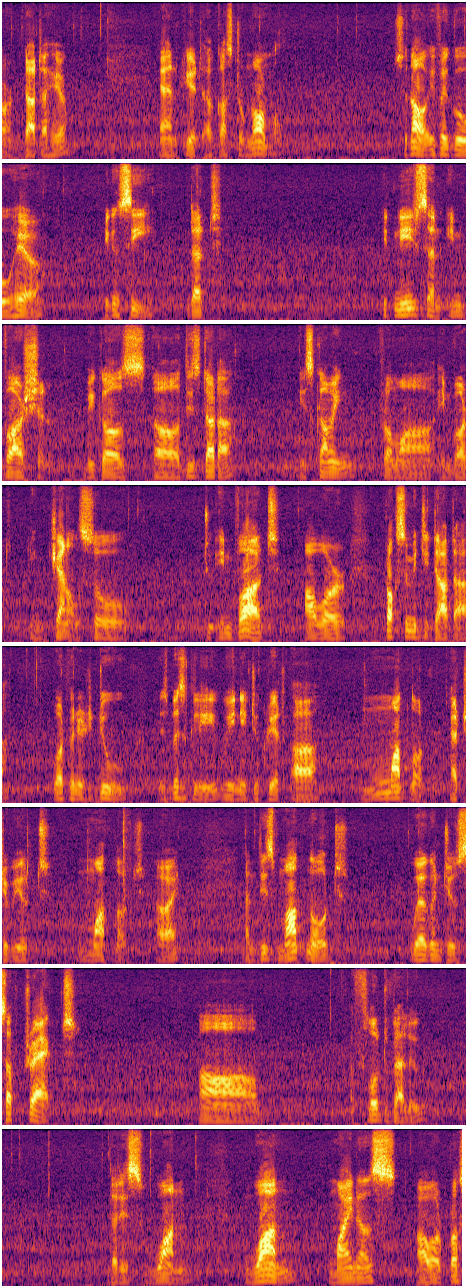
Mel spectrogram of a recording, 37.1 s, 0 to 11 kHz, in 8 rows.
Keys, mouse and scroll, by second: 0.1 click, 0.7 click, 2.5 click, 3.4 click, 4.6 click, 5.1 click, 6.0 alt+a, 6.2 alt+click, 8.7 click, 9.9 click, 11.4 click, 12.3 click, 15.2 click, 16.1 click, 16.9-18.4 drag, 18.6 click, 19.2 click, 20.0 shift+a, 21.0 click, 22.2 m, 22.4 a, 22.5 t, 22.7 h, 23.4 Down, 24.4 Return, 25.7 click, 27.3 click, 28.5 click, 31.8 click, 32.6 click, 33.5 click, 34.2 KP_1, 34.4 Return, 36.8 ctrl+c.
